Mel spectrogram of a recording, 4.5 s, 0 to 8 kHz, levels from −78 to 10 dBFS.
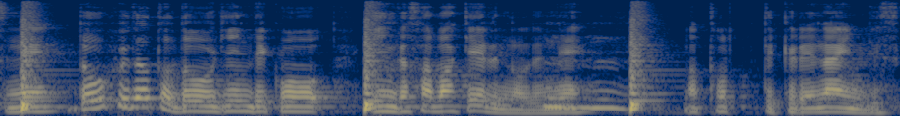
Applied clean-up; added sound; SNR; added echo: none; Snare drum; 4 dB; reverberation time 0.7 s.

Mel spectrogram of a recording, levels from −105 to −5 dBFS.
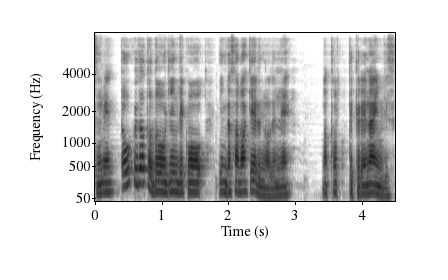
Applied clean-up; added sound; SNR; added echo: neural mask model DeepFilterNet 3.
